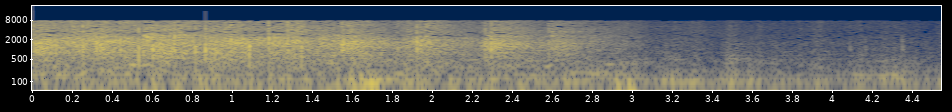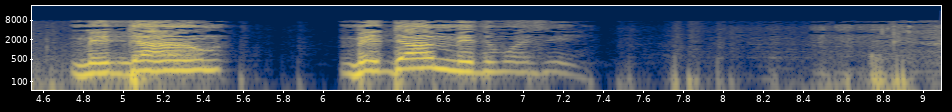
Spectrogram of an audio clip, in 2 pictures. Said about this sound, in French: Est-ce qu'on peut l'applaudir pour l'encourager? Merci de le faire.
